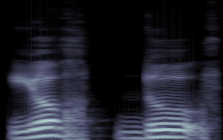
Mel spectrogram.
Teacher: yoxdur sözü yoxdu formasında tələffüz olunur. Burada r düşür.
